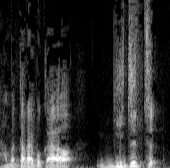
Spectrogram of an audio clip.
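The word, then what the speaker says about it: 技術: 말씀드리겠지만이 기줄 발음이 예 이건 앞뒤에 탁음이 다 들어가야 돼요 예 근데 많은 분들이이 타을 뺍니다 어 키즈 앞에 걸 빼든지 슈즈 뒤에 걸 빼든지 키슈 즈 둘 다 빼든지음 절대 안 되겠습니다 그죠 이거는 앞뒤 다음다 들어갑니다 한번 따라해 볼까요 기즈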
